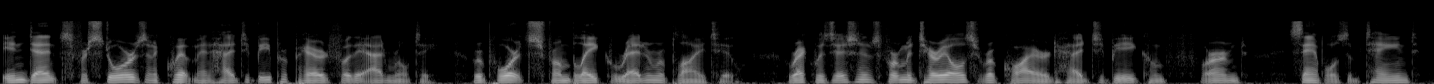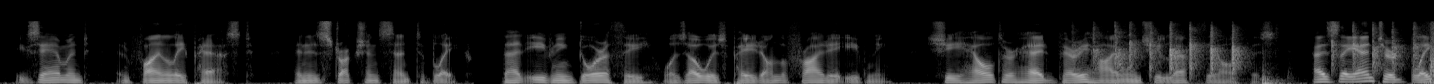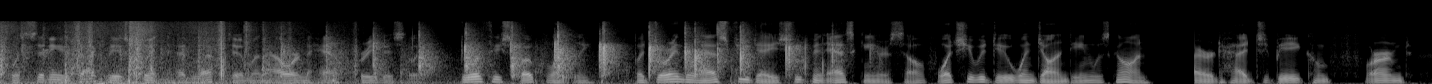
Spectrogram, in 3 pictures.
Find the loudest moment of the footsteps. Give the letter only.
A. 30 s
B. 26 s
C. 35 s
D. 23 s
A.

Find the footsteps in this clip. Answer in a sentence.
The footsteps can be heard from 28.6 to 37.1 s.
